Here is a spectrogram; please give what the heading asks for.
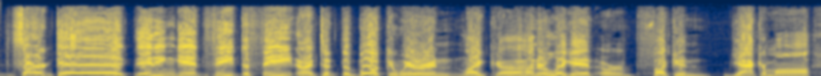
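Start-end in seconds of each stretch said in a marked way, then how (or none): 0.1-3.0 high, slow, whiny mock lieutenant; imitating the lieutenant. Sergeant retelling the young lieutenant's complaint, in a high, whiny mock voice. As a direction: lightly mimic a fussy young officer. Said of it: "and he goes".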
